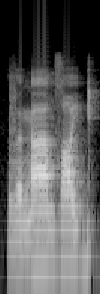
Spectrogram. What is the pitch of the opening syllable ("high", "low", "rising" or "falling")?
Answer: low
